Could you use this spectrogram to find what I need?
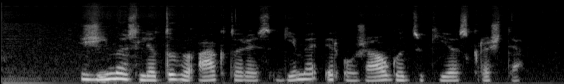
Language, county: Lithuanian, Vilnius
